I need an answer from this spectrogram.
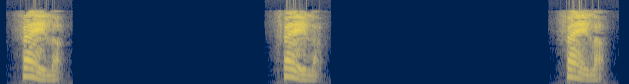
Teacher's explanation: After the falling tone, the pitch of the neutral tone is at the bottom. It's almost like a continuation of the falling tone.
